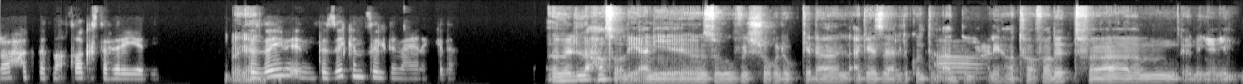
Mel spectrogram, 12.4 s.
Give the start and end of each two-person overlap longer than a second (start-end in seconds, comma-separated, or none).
none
